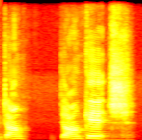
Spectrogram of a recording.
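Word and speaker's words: Dončić: Behind him is Luka Doncic.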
